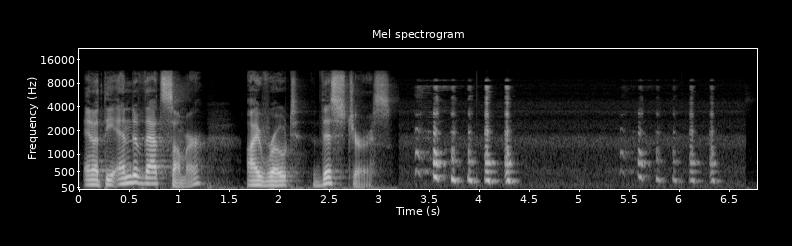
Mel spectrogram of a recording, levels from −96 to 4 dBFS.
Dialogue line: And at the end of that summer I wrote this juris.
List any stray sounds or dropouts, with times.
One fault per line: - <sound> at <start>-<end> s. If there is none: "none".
- laugh at 3.4-4.5 s
- laugh at 5.4-6.5 s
